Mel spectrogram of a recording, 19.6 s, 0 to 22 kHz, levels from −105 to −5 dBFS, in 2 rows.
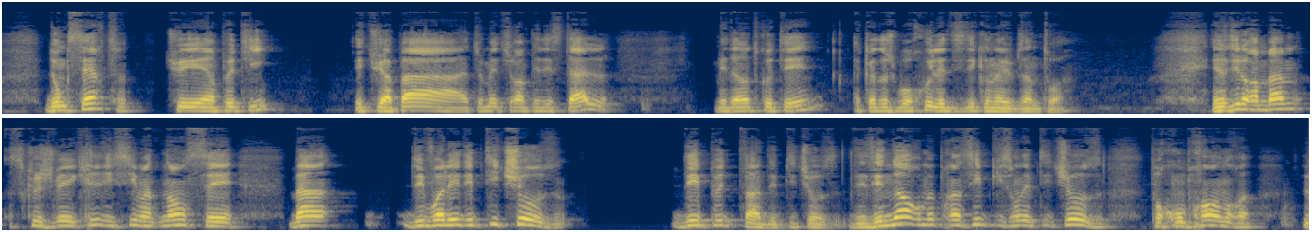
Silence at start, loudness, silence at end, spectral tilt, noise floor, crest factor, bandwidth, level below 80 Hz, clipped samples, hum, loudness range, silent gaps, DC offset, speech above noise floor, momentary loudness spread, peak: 0.35 s; -21 LUFS; 0 s; -5.5 dB/octave; under -90 dBFS; 18 dB; 15.5 kHz; -64 dBFS; under 0.1%; none; 4 LU; none; under 0.1%; over 69 dB; 15 LU; -4 dBFS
